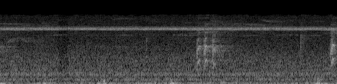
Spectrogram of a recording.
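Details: Lettered aracari giving a few short scratchy notes near the end, two clear bursts about a second apart, set against a steady shrill insect drone.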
